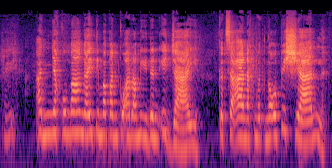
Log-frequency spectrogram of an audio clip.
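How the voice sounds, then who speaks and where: An indignant, suspicious wife in a comedy radio drama, with an Ilocano accent. She nags and exclaims in a bright, forceful voice that rings in a roomy space. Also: a little high, steady tone, unhurried. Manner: nagging, scolding, exclamatory.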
